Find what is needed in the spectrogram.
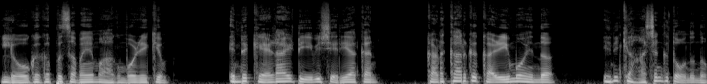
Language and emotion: Malayalam, fearful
